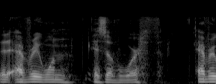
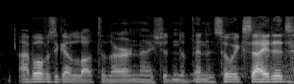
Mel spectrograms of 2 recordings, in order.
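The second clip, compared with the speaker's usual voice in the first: normal talking voice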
